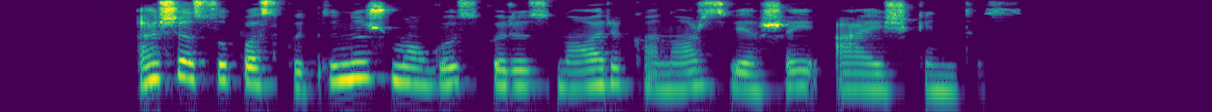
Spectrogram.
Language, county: Lithuanian, Vilnius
